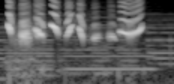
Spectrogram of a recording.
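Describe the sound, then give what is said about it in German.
A quick burst of chirpy, warbling bird-like whistles from a bird-call whistle held against the palate, about eight short trilling notes in rapid succession, ending in a longer wavering tweet, fairly loud. “Ich tue mir jetzt das Vogelpfeifer rein”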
